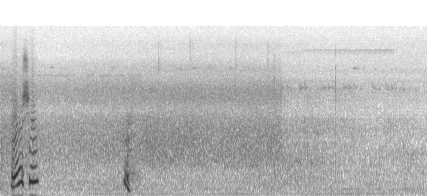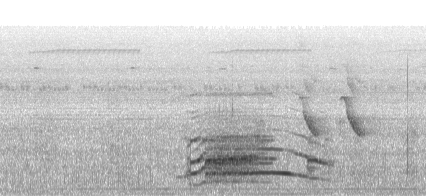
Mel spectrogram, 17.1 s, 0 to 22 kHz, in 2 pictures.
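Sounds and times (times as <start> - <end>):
faint background hiss: 0.0 - 17.0
animals howling: 12.0 - 15.9.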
